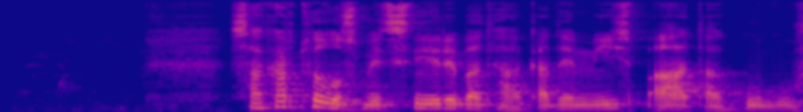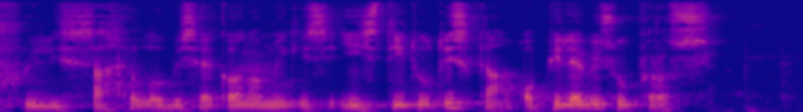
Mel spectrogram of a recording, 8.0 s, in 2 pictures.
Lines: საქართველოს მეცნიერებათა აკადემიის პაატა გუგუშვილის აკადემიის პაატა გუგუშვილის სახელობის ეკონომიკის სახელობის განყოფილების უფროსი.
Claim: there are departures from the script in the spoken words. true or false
true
